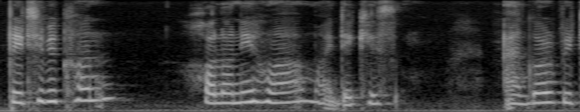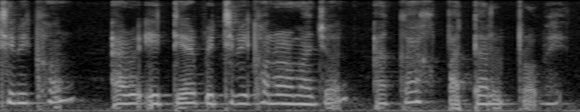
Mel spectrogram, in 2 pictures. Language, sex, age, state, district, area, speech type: Assamese, male, 18-30, Assam, Sonitpur, rural, spontaneous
